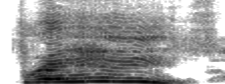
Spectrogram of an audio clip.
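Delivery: a sudden high, loud cry of fright; boy shrieks in terror at the attic creature; frightened cry. A narrator's reading. Boy in the attic cries out at the creature, high and loud in fright. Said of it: "he cried".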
